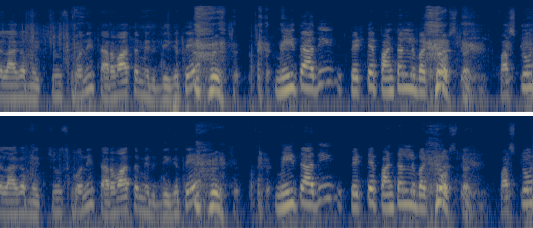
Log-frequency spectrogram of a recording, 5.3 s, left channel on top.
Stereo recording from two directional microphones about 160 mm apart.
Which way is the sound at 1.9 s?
45° left (ahead or behind).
